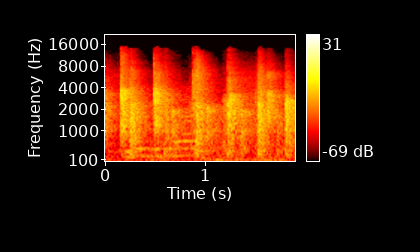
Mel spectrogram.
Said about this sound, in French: Merci beaucoup, merci mille fois. Ben voilà les applaudissements.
